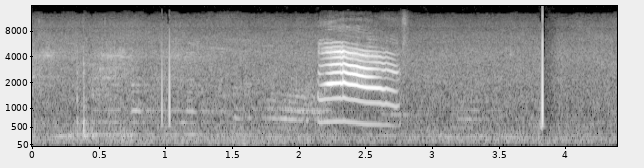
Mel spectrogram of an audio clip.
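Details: Stray cat living among discarded rubbish gives a single harmonic meow, slightly falling, about half a second long, with faint clicks and low background noise.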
